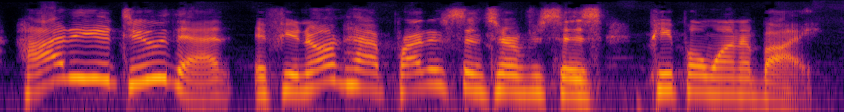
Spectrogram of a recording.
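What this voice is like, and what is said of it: Mock corporate executive voice. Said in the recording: “in my best CFO voice”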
